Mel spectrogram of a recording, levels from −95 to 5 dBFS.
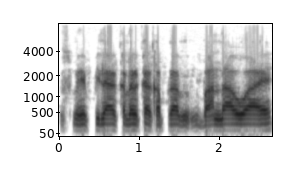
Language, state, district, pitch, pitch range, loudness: Surjapuri, Bihar, Kishanganj, 115 Hz, 110-115 Hz, -14 LUFS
